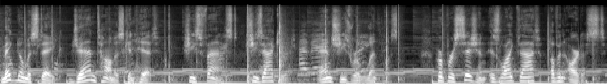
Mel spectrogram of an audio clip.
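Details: Adult narrator; normal speech.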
